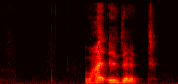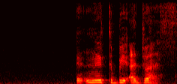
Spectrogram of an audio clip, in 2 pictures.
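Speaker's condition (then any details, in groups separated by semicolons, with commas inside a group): Cerebral palsy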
